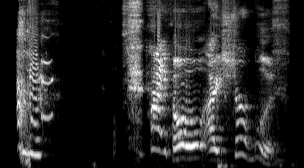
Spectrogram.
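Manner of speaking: belted out high in a puppet voice. Asked whether he'd like to be a deputy, answering in a fake Kermit the Frog voice. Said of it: "he starts doing a fake Kermit voice".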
